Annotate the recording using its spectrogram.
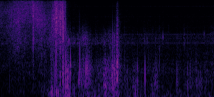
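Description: Rustling and flapping of stretchy compression-pant fabric being handled and turned right side out, starting about half a second in, with a few small handling clicks.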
